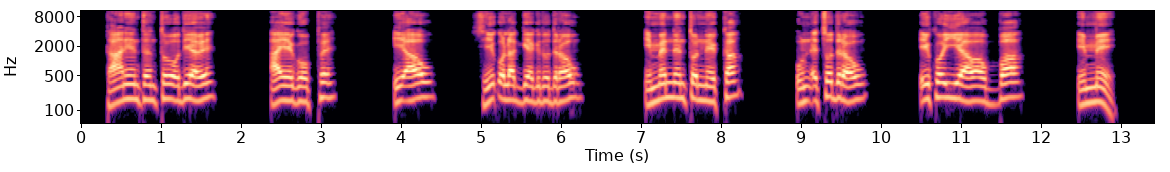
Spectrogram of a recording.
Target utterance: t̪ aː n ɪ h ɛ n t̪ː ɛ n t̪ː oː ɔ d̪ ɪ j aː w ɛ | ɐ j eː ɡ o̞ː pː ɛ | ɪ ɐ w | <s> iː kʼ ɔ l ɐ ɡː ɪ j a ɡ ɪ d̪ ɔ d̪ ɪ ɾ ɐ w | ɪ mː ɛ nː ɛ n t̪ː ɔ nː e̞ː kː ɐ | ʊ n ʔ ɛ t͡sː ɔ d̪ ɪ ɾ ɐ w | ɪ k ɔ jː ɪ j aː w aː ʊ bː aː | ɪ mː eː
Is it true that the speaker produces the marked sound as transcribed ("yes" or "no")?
yes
